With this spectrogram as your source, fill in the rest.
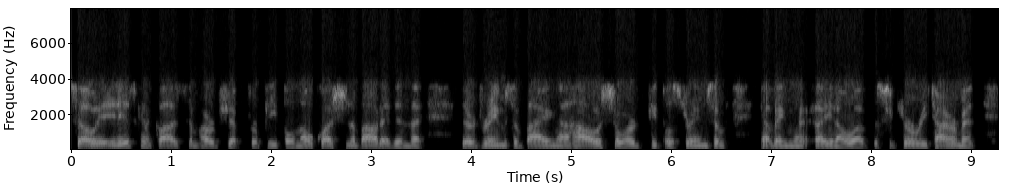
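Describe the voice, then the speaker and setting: This man has an unremarkable speaking voice and a medium pitch. He talks at a fairly quick pace with fairly even intonation. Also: very even loudness. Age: 60s. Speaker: economic commentator. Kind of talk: radio interview.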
